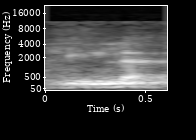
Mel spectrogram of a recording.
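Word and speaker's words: Gil: Hill no, Hill, scritto Cilla per gli italiani,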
